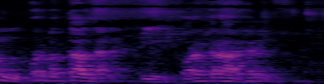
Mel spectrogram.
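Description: A man speaking in short phrases with brief pauses.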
